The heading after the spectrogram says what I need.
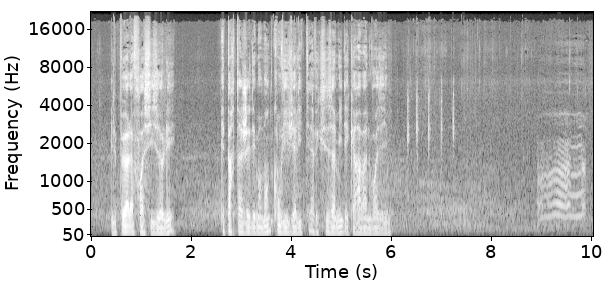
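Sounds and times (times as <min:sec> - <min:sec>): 
speech: 0:00.4 - 0:01.8, 0:02.6 - 0:06.1
hen clucking at a caravan: 0:06.3 - 0:07.4
faint quick ticks: 0:06.3 - 0:07.5.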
